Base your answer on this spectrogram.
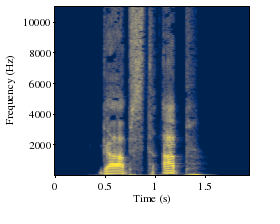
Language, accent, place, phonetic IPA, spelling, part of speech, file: German, Germany, Berlin, [ˌɡaːpst ˈap], gabst ab, verb, De-gabst ab.ogg
- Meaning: second-person singular preterite of abgeben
